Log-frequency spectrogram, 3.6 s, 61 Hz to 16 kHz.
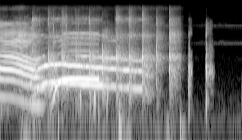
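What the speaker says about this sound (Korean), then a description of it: "1월 29일 김정난 산하 통합 아침 조회를 박수로 시작하겠습니다." A group claps in quick rhythm to open a morning assembly of an Atomy business team. The clapping runs under a loud chanting voice, then ends in a few last separate claps.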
